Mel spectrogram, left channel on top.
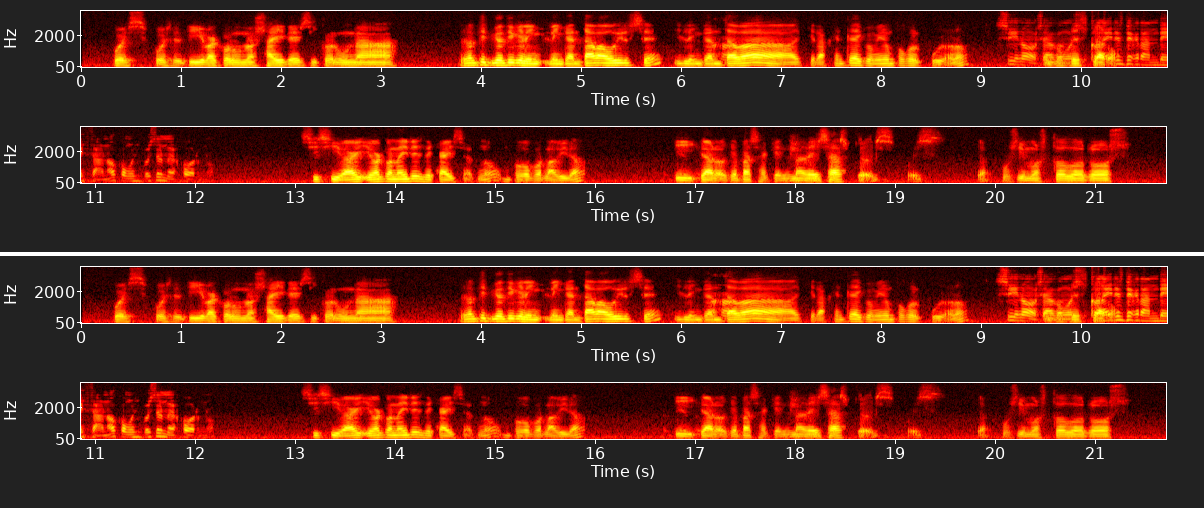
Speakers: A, on the left (about 40°); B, on the right (about 30°).
A: pues, pues el tío iba con unos aires y con una... Era un típico tío que le, le encantaba oírse y le encantaba
B: Ajá,
A: que la gente le comiera un poco el culo, ¿no?
B: Sí, no, o sea,
A: Entonces,
B: como es- con
A: claro.
B: aires de grandeza, ¿no? Como si fuese el mejor, ¿no?
A: Sí, sí, iba, iba con aires de Kaiser, ¿no? Un poco por la vida.
B: entiendo.
A: Y claro, ¿qué pasa? Que en una de esas, pues, pues nos pusimos todos los,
